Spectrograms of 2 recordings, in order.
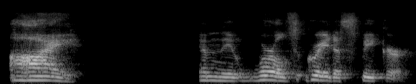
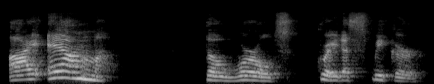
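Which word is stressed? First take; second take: I; am. First: The word "I" is stressed. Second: The word "am" is stressed.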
